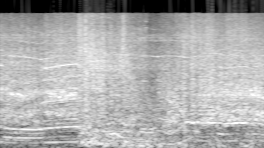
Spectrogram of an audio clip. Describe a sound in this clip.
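A car crashes with a loud thud.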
